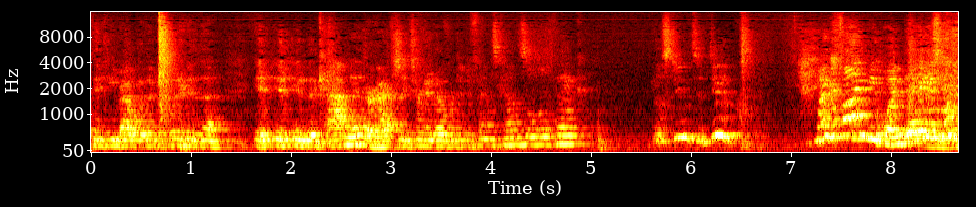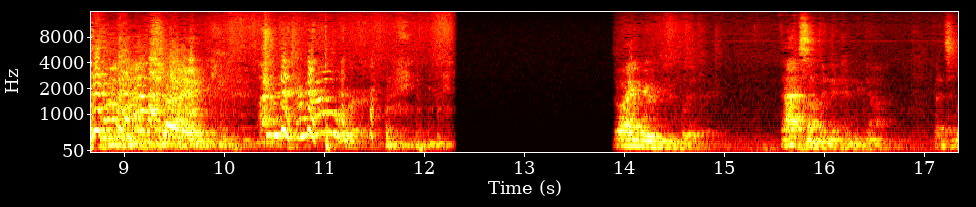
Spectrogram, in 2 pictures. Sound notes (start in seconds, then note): 8.4 laughter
